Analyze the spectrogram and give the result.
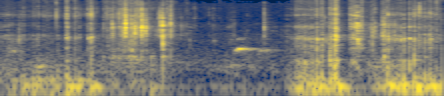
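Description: A utility knife blade scrapes and carves the surface of a dry, solid green and white striped soap bar held in the hand. Dry, crunchy rasping strokes with bright scratchy edges ride over a low rumble, easing off into a quieter stretch midway before louder scraping resumes.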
